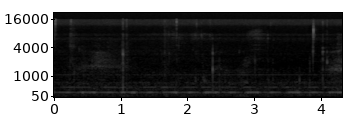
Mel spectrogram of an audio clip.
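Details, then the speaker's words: Mid-to-late 1980s 56-inch industrial ceiling fan (possibly HRS), cast iron motor, on a 5-speed coil choke control: steady 60-cycle buzz with faint clunks about every half second from a loose-fitting motor housing at the bearing. "kind of thinking that it's not as tight as it should be which it's no big of no big deal but it does make that clunking sound and creates that 60 Cycle Buzz"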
